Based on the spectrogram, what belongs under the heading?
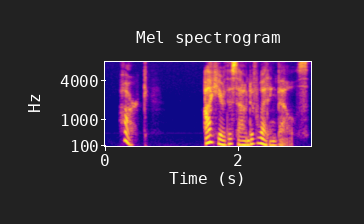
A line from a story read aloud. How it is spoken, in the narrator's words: Lupin paused and said softly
